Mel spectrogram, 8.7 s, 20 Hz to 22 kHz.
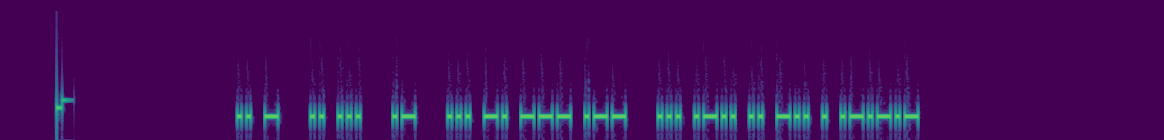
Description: Morse code, heard as a keyed tone, about 34 wpm, 700 Hz. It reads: IT IS A SNOW SLIDE.
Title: Sentences from Top 1600 Words 35wpm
